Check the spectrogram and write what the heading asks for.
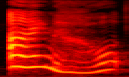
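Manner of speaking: gasp, then a high eureka; mock sudden realization. Retelling the heroine's big idea, mock-astonished. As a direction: act out a big fake lightbulb moment.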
